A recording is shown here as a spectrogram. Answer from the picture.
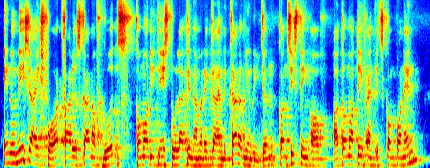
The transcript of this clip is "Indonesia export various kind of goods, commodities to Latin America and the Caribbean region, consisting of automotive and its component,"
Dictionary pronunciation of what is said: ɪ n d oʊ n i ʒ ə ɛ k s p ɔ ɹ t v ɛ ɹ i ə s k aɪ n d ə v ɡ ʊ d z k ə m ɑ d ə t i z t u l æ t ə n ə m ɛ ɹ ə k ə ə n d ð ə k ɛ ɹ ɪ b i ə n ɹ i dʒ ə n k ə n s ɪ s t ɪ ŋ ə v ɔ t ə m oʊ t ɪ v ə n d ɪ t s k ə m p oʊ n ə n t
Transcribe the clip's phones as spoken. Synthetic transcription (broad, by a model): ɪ n d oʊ n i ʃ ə ɛ k s p ɔ ɹ t f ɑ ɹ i s k aɪ n ə f ɡ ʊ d s k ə m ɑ d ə t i s t u l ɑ t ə n ə m ɛ ɹ ə k ə ə n d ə k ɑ ɹ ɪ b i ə n ɹ i dʒ ə n k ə n s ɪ s t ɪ ŋ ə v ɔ t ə m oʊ t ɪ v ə n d ɪ t s k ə m p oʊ n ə n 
